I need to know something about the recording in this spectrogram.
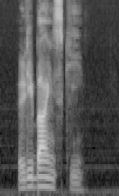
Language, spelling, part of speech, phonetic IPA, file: Polish, libański, adjective, [lʲiˈbãj̃sʲci], Pl-libański.ogg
